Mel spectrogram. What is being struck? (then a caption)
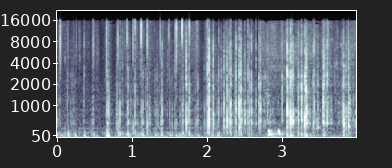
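Plastic sunscreen tube. A plastic sunscreen tube, held upright and then sideways, is tapped and scratched with long nails. Quick, dense clicks and crinkly scratching scrapes run throughout, with short bright transients over a light low thud.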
